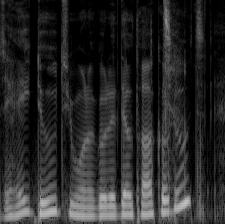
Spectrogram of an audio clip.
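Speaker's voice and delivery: easygoing laid-back surfer-dude voice, cartoon-bear tinge. Showing what a guy sounds like, speak like Keanu Reeves mixed with Yogi Bear. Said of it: "That Keanu Reeves mixed with Yogi the Bear".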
